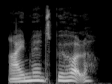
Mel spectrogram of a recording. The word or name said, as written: regnvandsbeholder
